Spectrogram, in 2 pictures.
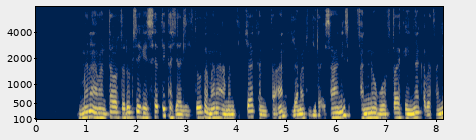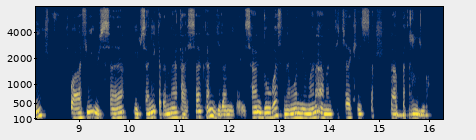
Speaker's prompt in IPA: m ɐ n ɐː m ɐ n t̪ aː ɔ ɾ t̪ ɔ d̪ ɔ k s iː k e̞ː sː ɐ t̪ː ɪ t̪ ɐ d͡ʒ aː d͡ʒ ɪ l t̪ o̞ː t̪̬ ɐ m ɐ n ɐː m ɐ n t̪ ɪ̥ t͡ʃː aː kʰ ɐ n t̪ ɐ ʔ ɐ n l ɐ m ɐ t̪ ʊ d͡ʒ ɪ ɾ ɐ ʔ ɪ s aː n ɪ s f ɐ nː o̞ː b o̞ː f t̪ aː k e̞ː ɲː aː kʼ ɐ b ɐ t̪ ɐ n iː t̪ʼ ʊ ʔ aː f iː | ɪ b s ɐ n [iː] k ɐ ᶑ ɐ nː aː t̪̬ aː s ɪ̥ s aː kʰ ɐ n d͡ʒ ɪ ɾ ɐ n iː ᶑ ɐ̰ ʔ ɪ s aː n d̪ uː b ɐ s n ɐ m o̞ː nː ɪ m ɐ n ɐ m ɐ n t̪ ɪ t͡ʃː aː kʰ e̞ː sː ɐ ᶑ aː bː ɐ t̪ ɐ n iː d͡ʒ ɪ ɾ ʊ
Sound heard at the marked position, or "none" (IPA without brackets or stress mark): iː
